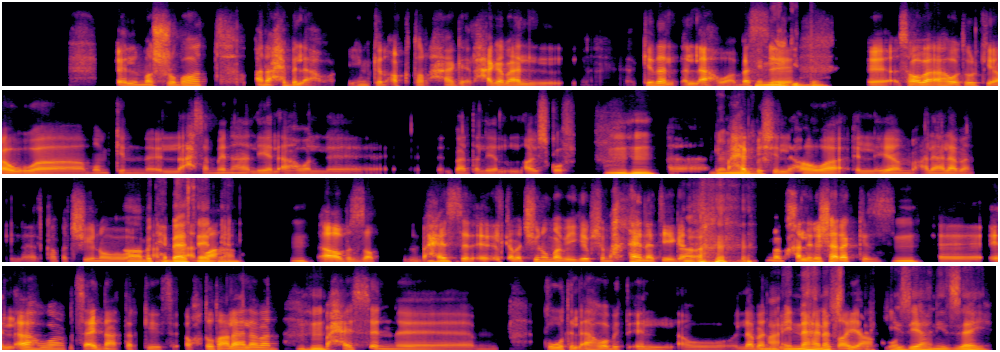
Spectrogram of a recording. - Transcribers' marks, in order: in English: "الice coffee"; chuckle; laugh
- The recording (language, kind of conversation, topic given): Arabic, podcast, إيه أسهل طريقة تخلّيك تركز وإنت بتذاكر؟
